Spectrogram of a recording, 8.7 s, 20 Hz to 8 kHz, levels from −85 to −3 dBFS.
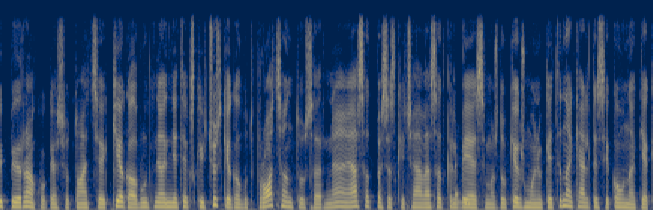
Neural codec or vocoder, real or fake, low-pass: none; real; 7.2 kHz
